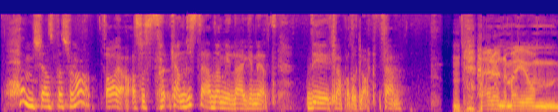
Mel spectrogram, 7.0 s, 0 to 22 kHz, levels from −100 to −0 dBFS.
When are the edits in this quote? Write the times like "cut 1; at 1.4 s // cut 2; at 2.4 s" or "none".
cut 1; at 1.2 s // cut 2; at 3.7 s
